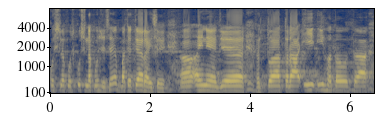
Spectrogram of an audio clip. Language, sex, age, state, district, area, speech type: Maithili, male, 18-30, Bihar, Purnia, rural, spontaneous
